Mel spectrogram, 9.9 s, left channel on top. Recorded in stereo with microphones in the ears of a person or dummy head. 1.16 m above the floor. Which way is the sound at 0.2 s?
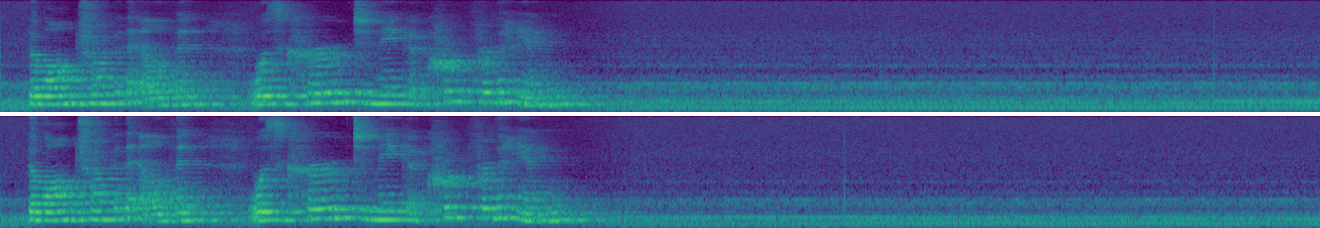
35° right (ahead or behind).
